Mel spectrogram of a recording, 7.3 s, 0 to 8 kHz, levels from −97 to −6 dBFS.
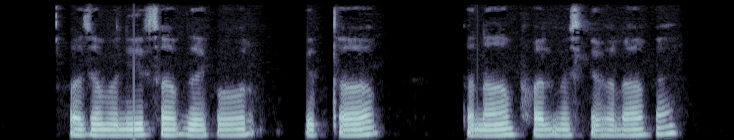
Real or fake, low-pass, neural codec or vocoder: real; 7.2 kHz; none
